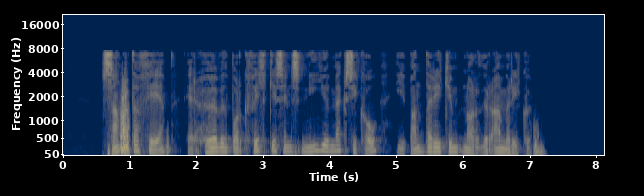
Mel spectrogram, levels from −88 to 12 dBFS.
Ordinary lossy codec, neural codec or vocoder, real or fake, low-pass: MP3, 32 kbps; codec, 16 kHz, 16 kbps, FunCodec, trained on LibriTTS, 50 frames a second; fake; 7.2 kHz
